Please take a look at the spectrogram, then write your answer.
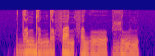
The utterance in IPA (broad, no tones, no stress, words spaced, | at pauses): dˤun dun dˤaf an fawo | ɮun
